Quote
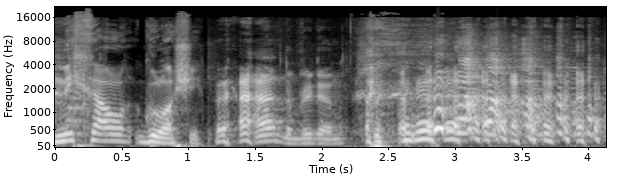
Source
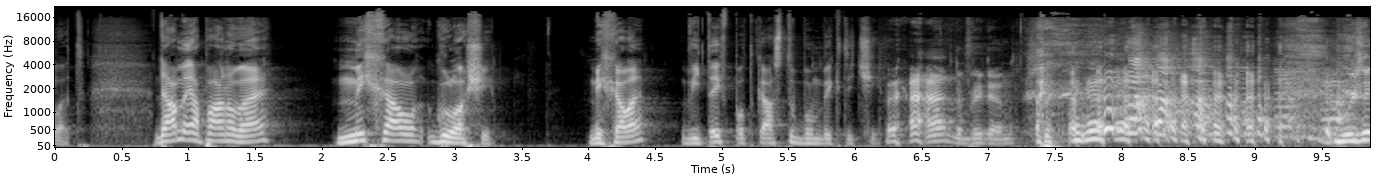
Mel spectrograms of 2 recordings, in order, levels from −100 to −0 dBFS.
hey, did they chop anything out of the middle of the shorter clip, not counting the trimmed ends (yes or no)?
yes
